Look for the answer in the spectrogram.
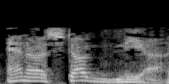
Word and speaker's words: anosognosia: What you have is not Alzheimer's, but anosognosia. Hey, let me see if I can pronounce this. A-N-O-S-O-G-N-O-S-I-A. Anosognosia. That's what it is.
